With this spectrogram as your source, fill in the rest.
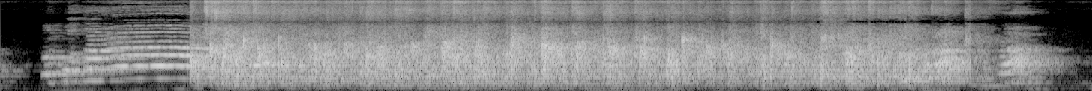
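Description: A classroom of children claps together in a sustained burst of dense, fairly loud applause lasting several seconds, preceded by a brief voice and fading out at the end.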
